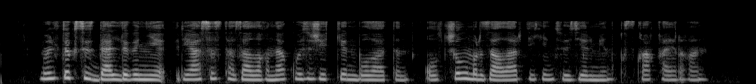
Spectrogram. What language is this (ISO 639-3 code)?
kaz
